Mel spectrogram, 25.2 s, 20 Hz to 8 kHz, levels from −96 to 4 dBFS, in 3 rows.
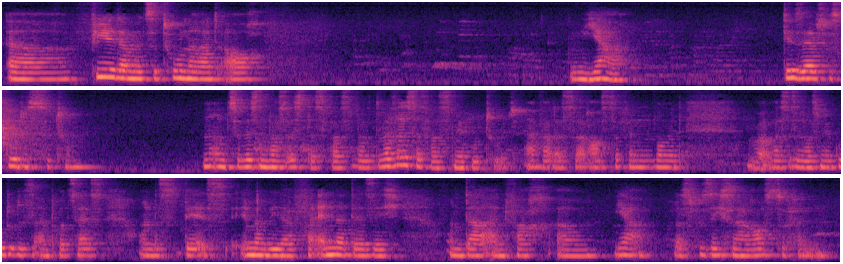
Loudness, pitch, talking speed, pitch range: -32 LUFS, 190 Hz, 145 wpm, 180-200 Hz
